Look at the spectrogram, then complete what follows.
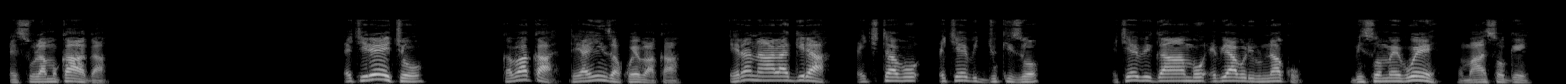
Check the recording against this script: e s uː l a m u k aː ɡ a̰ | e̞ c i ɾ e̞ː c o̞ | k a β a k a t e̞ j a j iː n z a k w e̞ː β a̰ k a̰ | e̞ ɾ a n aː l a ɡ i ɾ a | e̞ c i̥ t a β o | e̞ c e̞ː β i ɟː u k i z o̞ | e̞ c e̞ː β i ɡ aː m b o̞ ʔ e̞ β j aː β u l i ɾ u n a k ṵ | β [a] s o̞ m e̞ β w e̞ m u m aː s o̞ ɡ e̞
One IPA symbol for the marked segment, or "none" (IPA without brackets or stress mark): i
